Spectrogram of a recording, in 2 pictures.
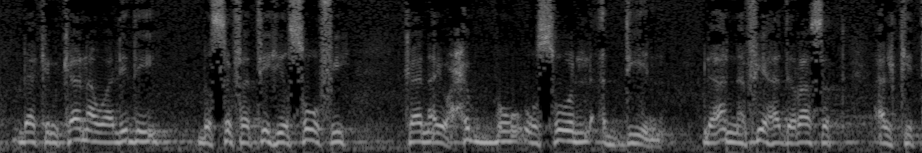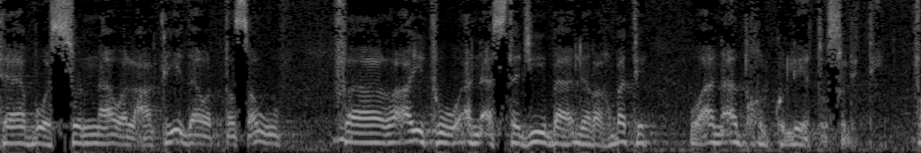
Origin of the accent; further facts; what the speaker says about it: Bani Amer, Sharqia Governorate, Egypt; كنت منذ طفولتي أعيش في قريتي وهي بني عامر مركز الزقازيق محافظة الشرقية،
